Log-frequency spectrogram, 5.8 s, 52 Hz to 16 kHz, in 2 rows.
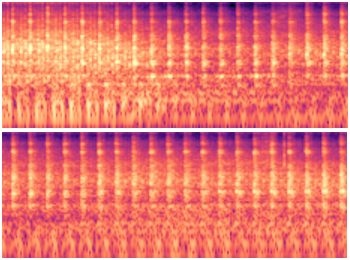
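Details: Renault Master 2 2.5 diesel at idle with black smoke; a hard, regular knock at roughly three and a half per second rides over the idle, cause unclear: engine knock.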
